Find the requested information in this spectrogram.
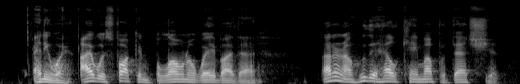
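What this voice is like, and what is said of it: Usual voice. Nothing is said of it.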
